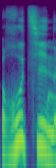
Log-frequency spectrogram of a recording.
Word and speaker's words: routine: Le mot routine, par exemple. Ça s'écrit pareil en français et en anglais, mais un créateur dira pas « voici ma petite routine ». Il va adopter une mélodie très nord-américaine et dira « voici ma routine ». Routine, oui, en appuyant sur la deuxième syllabe.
